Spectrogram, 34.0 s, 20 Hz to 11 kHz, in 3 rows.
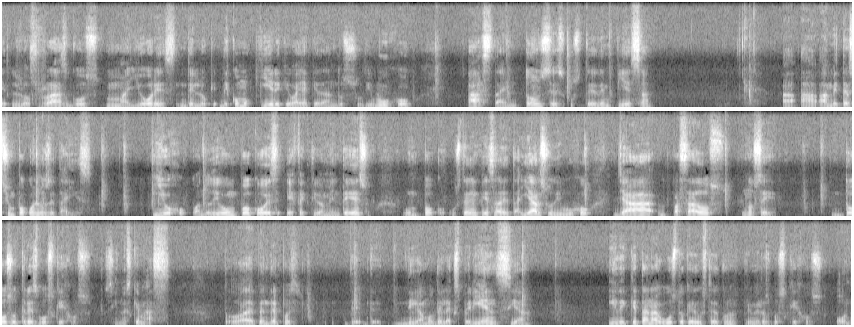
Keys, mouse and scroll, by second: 0.0-2.5 drag, 3.6 right click, 4.6 click, 5.2-6.3 drag, 6.5 Caps_Lock, 6.7 middle click, 7.6 middle click, 8.4-9.4 shift+middle drag, 10.6 KP_Add, 11.4 middle click, 12.5 f, 12.9 click, 14.1 ctrl+f, 14.5 ctrl+click, 14.9-21.2 ctrl+drag, 21.4 ctrl+click, 21.7-23.0 ctrl+drag, 23.1-27.5 ctrl+drag, 27.6 ctrl+middle click, 28.2-29.2 ctrl+shift+middle drag, 29.3-31.5 shift+middle drag, 31.6 middle click, 32.6 click, 33.5 click.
